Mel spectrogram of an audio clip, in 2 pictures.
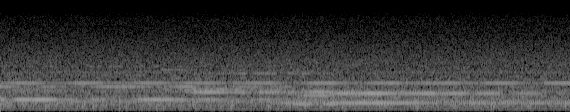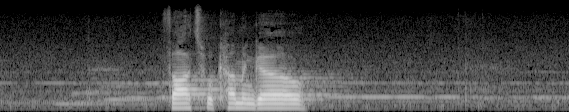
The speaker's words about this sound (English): shift your awareness to your ears. And then focus in on the sound of the flute.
